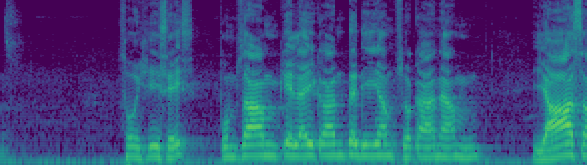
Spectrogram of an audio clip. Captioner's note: speaking in Sanskrit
